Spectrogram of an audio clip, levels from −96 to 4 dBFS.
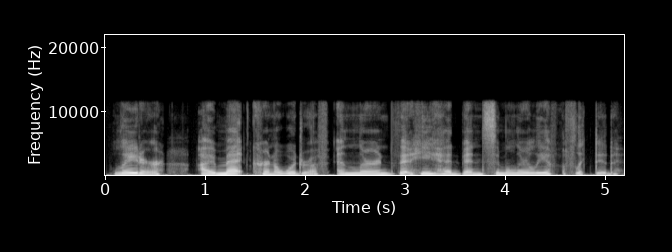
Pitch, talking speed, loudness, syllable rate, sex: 205 Hz, 150 wpm, -17 LUFS, 5.0 syllables/s, female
